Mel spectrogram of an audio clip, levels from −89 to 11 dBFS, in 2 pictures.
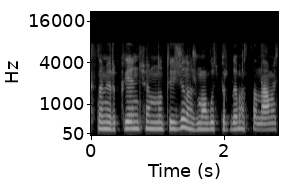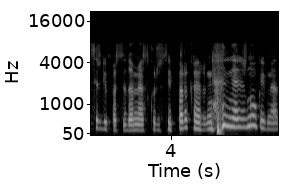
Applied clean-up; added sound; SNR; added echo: none; none; none; none.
